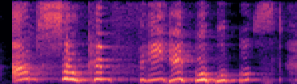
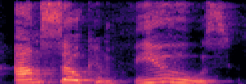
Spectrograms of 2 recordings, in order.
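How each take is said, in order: First: High, slow and laughing through it; laughing confusion. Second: Said in the usual way. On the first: Real, not acted. Baffled by the crying friends, laughs high and slow. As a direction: dissolve into giggles mid-line.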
